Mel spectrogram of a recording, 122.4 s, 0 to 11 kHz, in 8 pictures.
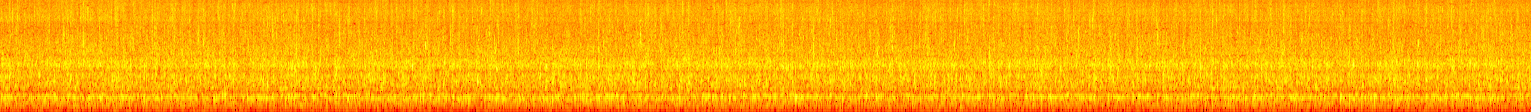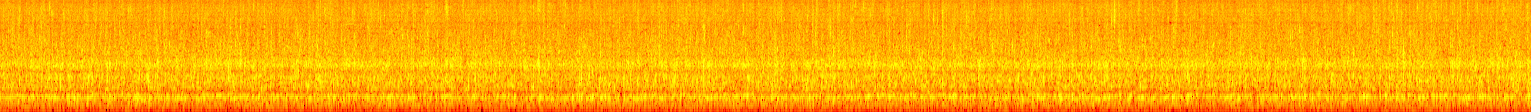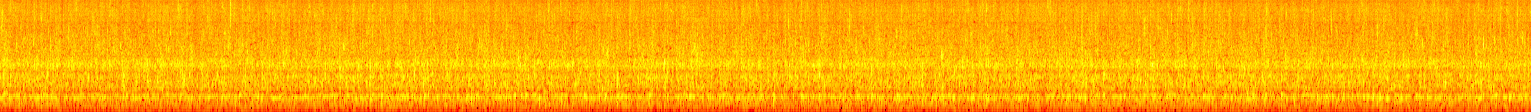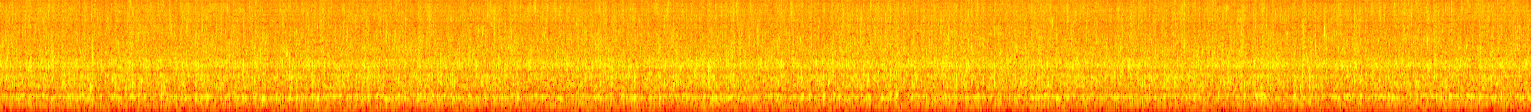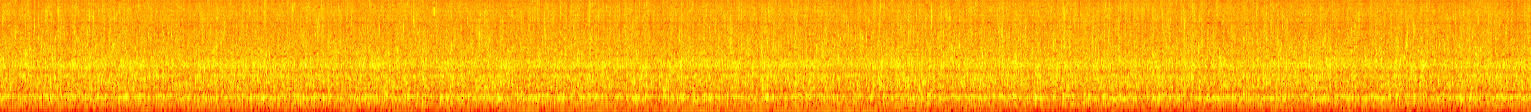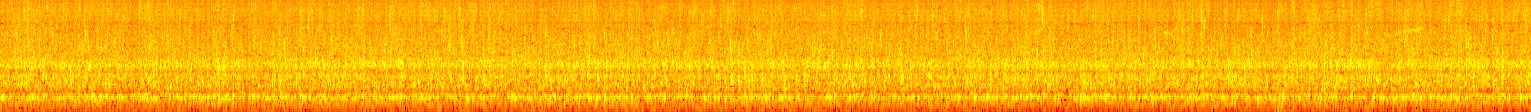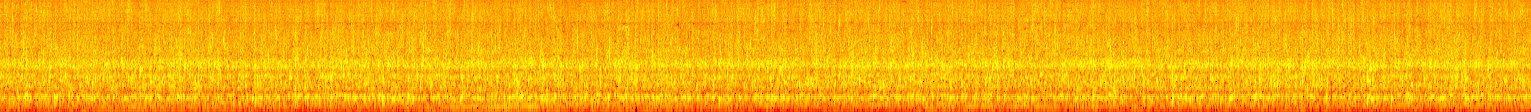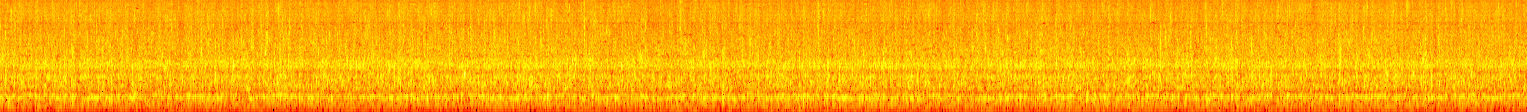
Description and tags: Close take of a water stream in the mountains: no birds, no wind, no other sound. EM172 Matched Stereo Pair (Clippy XLR, by FEL Communications Ltd) into Sound Devices Mixpre-3. Recorded near Vallespinoso de Aguilar, Palencia Province, N Spain
field-recording, nature, river, stream, water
